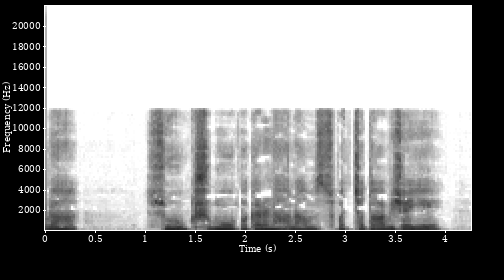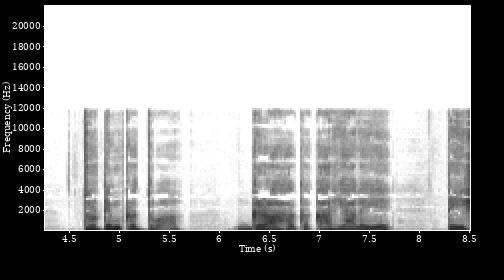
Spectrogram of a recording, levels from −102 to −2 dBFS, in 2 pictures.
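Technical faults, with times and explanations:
Throughout, HE-AAC compression: the speech has nothing above about 11.8 kHz, and its upper band sounds synthetic, with s sounds coming out gritty and lispy and a metallic sheen on the treble. This is likely spectral band replication. Only the lower spectrum is actually coded, and the top is patched in from copied lower bands under a coarse envelope, so its harmonics do not line up with those below. The heavy damage fits HE-AAC v2 at roughly 16 kbps.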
